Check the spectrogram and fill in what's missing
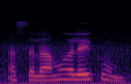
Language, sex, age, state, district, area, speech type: Urdu, female, 45-60, Bihar, Gaya, urban, spontaneous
